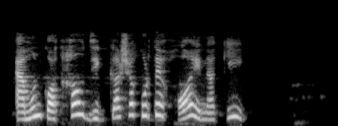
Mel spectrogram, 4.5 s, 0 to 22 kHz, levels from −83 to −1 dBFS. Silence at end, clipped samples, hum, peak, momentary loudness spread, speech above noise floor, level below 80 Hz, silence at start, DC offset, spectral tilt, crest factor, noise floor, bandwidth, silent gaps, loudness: 1.3 s; under 0.1%; none; -2 dBFS; 8 LU; 68 dB; -66 dBFS; 0.2 s; under 0.1%; -4 dB/octave; 18 dB; -85 dBFS; 7.6 kHz; none; -18 LUFS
